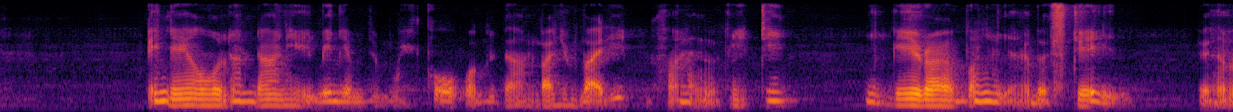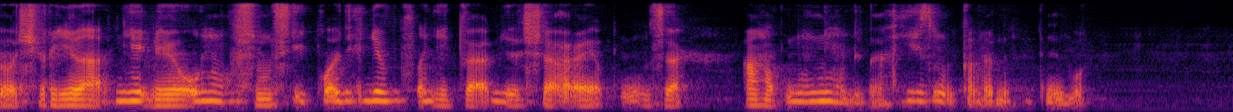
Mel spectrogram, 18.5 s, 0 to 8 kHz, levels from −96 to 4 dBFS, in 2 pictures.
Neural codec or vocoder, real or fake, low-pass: autoencoder, 22.05 kHz, a latent of 192 numbers a frame, VITS, trained on one speaker; fake; 7.2 kHz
